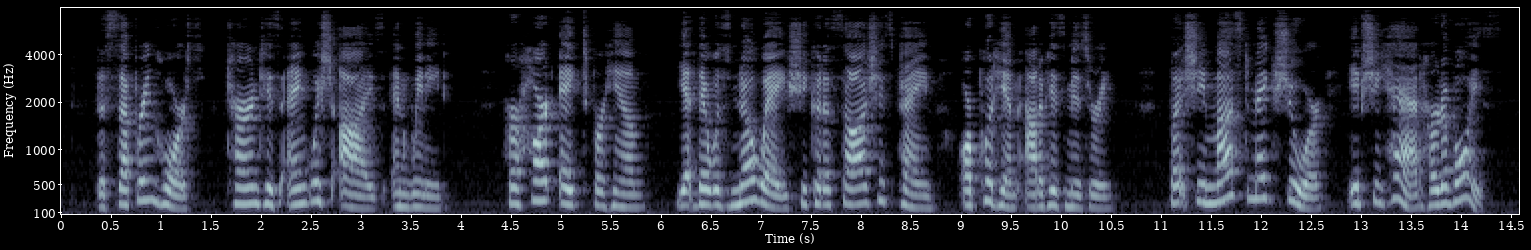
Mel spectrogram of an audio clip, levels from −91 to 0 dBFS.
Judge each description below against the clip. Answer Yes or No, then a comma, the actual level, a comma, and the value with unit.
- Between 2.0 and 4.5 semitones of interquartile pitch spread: No, average, 5.0 semitones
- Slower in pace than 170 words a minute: No, average, 175 wpm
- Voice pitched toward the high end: Yes, high, 215 Hz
